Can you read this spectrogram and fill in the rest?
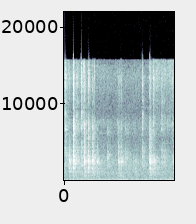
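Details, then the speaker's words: HVAC unit fan with one blade close to flying off: rapid irregular clattering over a low fan drone, loud enough to hear from a room inside the building management system (BMS) area; condenser fan blade rattle. "Buti na lang narinig ko yung kalampag o yung ingay ng blade."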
